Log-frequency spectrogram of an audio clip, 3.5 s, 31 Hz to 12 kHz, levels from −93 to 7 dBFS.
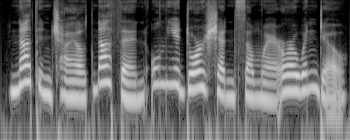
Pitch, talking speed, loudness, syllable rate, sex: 240 Hz, 190 wpm, -17 LUFS, 5.8 syllables/s, female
